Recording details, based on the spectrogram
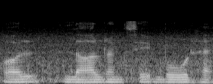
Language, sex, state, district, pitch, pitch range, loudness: Hindi, male, Punjab, Pathankot, 115 Hz, 110-115 Hz, -18 LUFS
